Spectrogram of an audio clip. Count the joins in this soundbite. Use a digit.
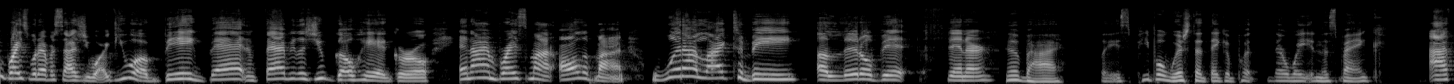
3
